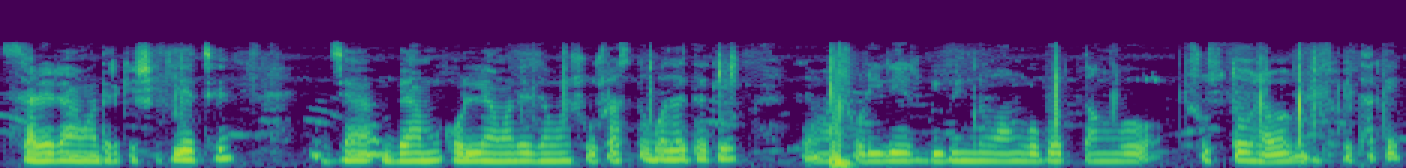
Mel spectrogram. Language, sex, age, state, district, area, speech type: Bengali, female, 30-45, West Bengal, Birbhum, urban, spontaneous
